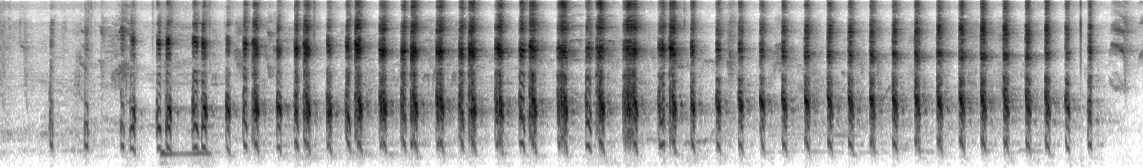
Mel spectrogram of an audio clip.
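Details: Young hybrid fighting chukar partridge giving a long series of harsh clucking notes, about four per second, building steadily in strength and then tailing off near the end.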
